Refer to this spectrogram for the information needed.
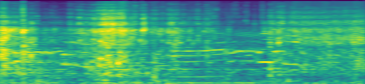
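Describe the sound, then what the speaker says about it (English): Fresh sardines are rinsed and sloshed in clean seawater at a harbour on Lesvos, giving continuous close splashing and watery churning, with voices faintly mixed in. "they're putting them into fresh water just to take the salt water out of them and clean them up"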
